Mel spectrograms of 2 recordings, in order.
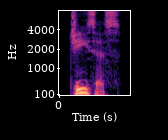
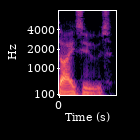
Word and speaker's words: Jesus: Jesus. It's pronounced Izuz, and, I don't know you.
